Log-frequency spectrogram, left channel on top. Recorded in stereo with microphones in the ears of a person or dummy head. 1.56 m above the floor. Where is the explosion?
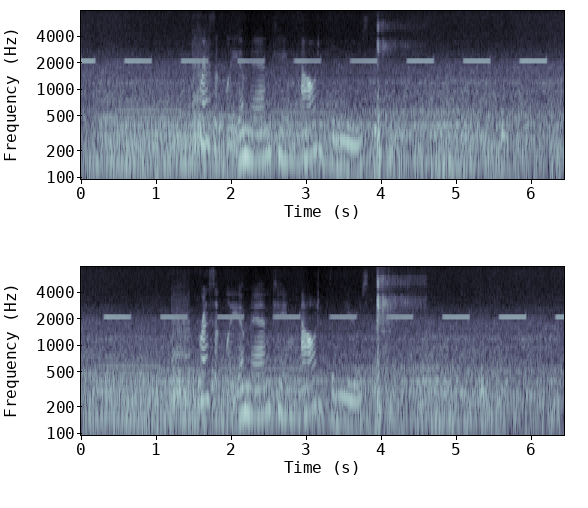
60° right (ahead or behind).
